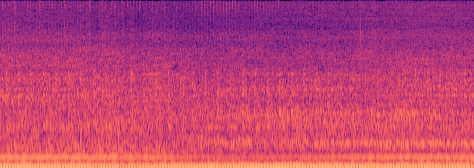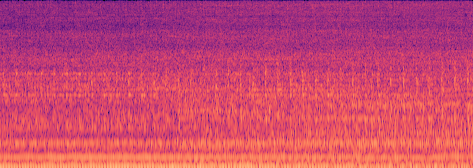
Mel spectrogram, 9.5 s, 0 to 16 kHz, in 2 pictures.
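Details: 2001 Honda Civic with swapped JDM K20A (PNA), 650cc injectors, about 7k miles since swap, idling: light knock about four per second under the injector tick, present since day one, louder in cold temps; cause unknown.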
